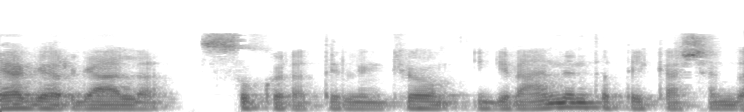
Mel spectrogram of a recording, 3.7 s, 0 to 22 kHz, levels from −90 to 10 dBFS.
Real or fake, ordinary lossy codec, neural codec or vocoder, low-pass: real; MP3, 32 kbps; none; 7.2 kHz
